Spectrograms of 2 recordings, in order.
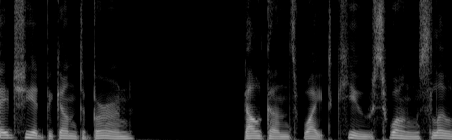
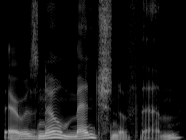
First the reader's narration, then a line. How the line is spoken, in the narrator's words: he said dryly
